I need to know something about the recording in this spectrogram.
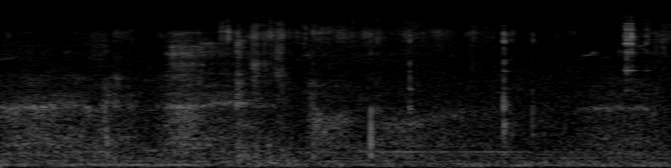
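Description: Powder is sprinkled softly into a glass of water.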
